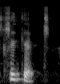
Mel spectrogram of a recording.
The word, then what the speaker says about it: ticket: Hence, ticket, the first in the word ticket is aspirated. So it's ticket.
